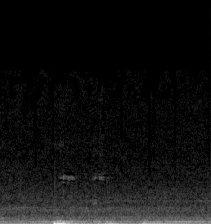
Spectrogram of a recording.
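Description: Three dull, low thumps, the first about half a second in and the loudest, the other two weaker within the next second, over a faint steady hum.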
